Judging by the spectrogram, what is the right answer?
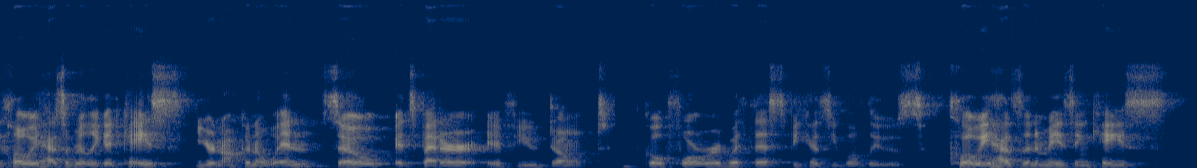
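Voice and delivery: ordinary talk, nothing marked

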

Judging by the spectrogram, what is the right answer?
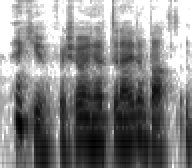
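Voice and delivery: put-on, very quiet voice. Retelling a wrestling promo, imitating Vince McMahon going very quiet. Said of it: "And he goes very quiet".

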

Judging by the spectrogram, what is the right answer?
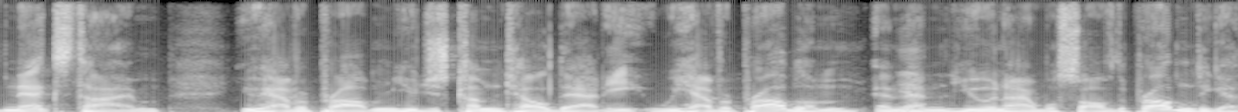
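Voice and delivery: ordinary delivery

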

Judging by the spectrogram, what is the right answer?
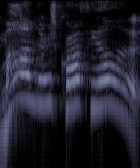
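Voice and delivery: very high, piercing, excited scream. Retelling a daughter shouting at a trampoline park: imitating someone screaming. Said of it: "she started screaming".

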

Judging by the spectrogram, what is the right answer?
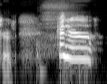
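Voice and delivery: very high, loud, squeaky little monster voice. Trying the Elmo voice again after the first attempt failed, in Elmo voice. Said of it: "There's my elm voice".

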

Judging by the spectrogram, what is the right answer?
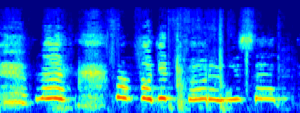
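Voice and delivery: squealing, laughing through the words. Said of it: "Chris, why are you laughing?".

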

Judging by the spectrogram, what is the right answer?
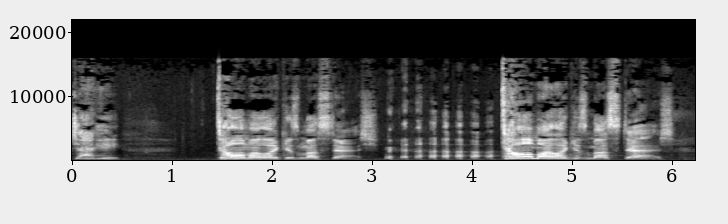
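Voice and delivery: very loud, high heckling yell. Retelling yelling at Jackie from the back seat at Taco Bell, imitating own yelling. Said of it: "and I'm just yelling".

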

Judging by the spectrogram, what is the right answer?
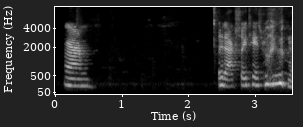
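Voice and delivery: talking with mouth full. Chatting with another speaker after shoving cookies in mouth: talking with mouth full of cookies. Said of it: "I just shoved some cookies in my mouth".

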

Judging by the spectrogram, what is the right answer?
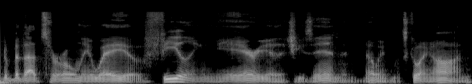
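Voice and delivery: low, soothing, reassuring character voice.

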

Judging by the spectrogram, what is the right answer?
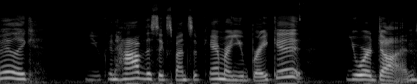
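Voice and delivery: ordinary delivery

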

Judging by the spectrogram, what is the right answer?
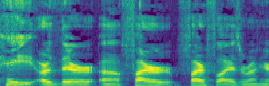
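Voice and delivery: ordinary delivery

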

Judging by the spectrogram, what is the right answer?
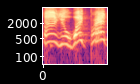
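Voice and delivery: piping, very high squeaky voice. Retelling how a roommate came in at 3 o'clock before the game, in Lovelace's real squeaky voice. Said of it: "he had that real squeaky voice".

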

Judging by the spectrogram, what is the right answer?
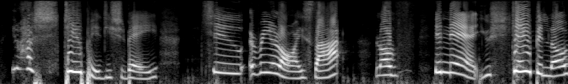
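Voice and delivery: very loud put-on British accent. Recounting forgetting to cross off a found word, switching to a British accent. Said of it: "I should say this in a British accent".

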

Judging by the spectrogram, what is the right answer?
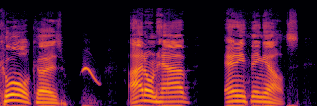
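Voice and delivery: ordinary talk, nothing marked

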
